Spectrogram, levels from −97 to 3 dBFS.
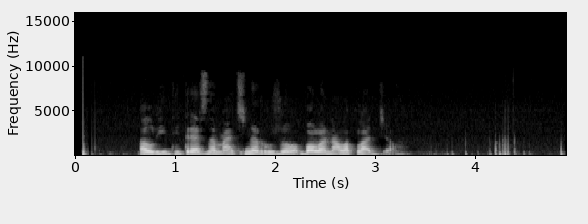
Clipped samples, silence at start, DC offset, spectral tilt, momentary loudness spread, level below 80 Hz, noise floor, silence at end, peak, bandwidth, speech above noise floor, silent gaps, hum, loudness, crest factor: under 0.1%; 0.05 s; under 0.1%; -10 dB/octave; 23 LU; -56 dBFS; -62 dBFS; 0.6 s; -4 dBFS; 5.6 kHz; 41 dB; none; none; -21 LUFS; 20 dB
